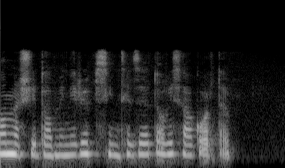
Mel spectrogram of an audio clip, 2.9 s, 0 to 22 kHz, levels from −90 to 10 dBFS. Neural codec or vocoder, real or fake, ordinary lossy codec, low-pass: codec, 16 kHz, 2 kbps, X-Codec, WavLM features, trained on Multilingual LibriSpeech; fake; Opus, 64 kbps; 7.2 kHz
